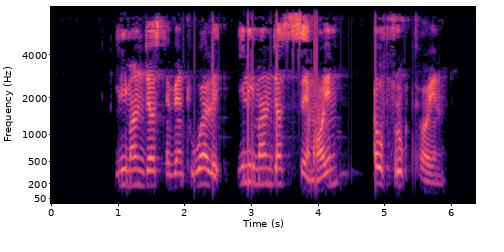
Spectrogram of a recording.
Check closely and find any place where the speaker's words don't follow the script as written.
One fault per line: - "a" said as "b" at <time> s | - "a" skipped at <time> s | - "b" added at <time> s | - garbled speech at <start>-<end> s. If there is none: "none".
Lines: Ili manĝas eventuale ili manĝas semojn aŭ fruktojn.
none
